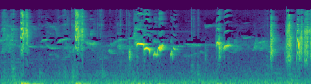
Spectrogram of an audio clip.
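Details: Oriental magpie-robin singing excitedly as a lure to provoke rivals to fight: sharp scratchy bursts alternating with clear whistled and warbled notes, spaced by short gaps over a quiet background.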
